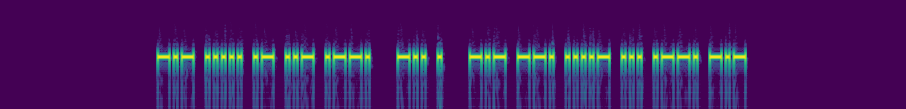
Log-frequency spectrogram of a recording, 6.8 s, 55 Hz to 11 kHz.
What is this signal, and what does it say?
Morse code, heard as a keyed tone, about 40 wpm, 700 Hz. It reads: K5AUP DE KG4SPK
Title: USA Callsign DE Callsign 40wpm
